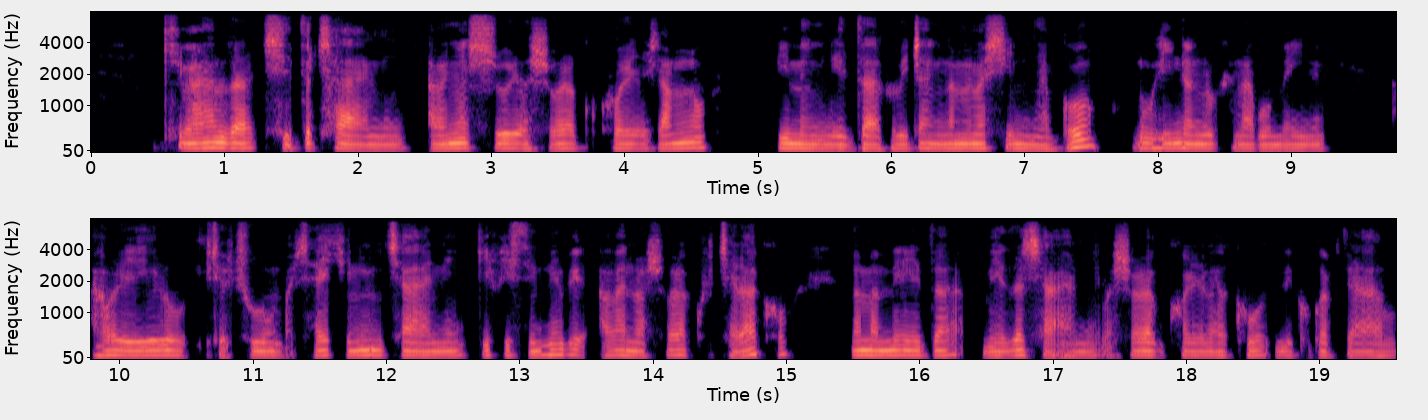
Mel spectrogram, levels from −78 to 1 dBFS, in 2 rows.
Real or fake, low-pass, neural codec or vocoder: fake; 7.2 kHz; codec, 16 kHz in and 24 kHz out, 1.1 kbps, FireRedTTS-2 codec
